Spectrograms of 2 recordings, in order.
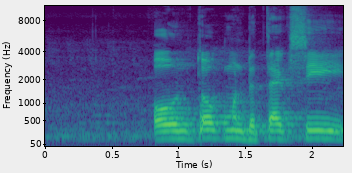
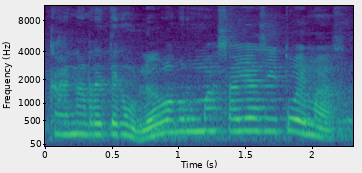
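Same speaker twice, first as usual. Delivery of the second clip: higher, lightly voiced auntie blaming the other rider; a hint of a stubborn auntie; mock scolding auntie; 9 semitones higher than usual. Teacher imitates an auntie blaming the rider who hit her. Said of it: "dia menyalahkan yang nabrak".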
